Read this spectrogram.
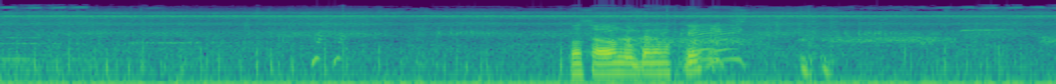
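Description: Footsteps run through undergrowth.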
